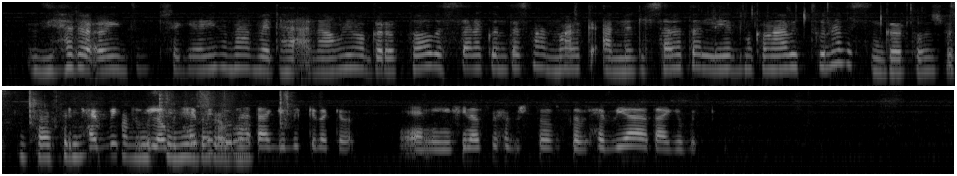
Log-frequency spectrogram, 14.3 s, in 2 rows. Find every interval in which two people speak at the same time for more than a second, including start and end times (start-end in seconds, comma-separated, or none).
7.6-9.0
